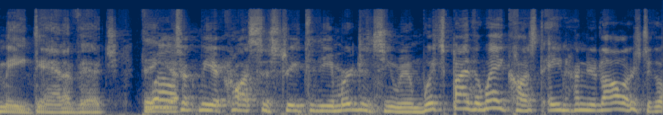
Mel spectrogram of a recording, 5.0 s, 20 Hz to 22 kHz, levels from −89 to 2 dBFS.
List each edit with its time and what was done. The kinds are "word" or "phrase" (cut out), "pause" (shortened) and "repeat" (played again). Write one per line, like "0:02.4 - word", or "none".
0:01.3 - word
